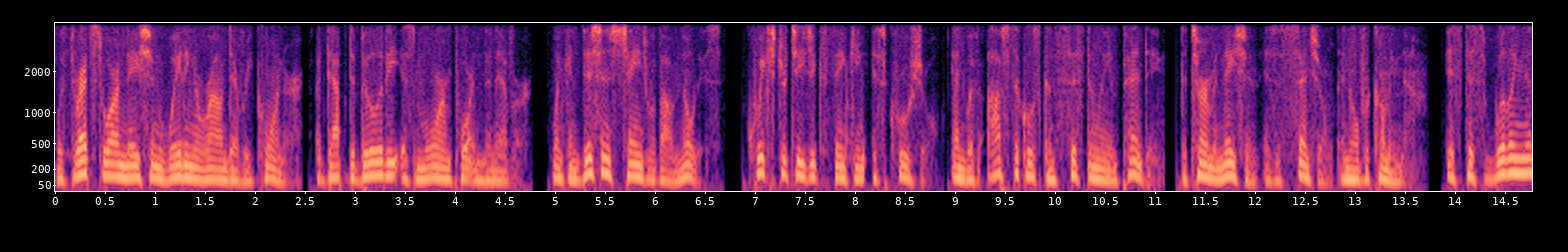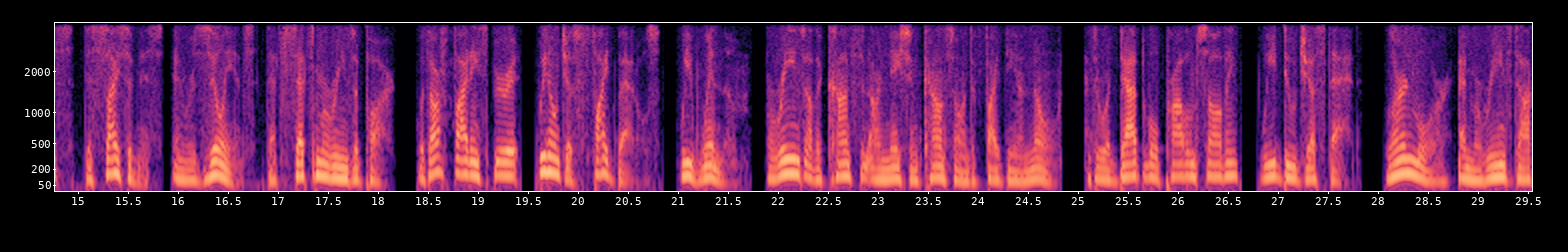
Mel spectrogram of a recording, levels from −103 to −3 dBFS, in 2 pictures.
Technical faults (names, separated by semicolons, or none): none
